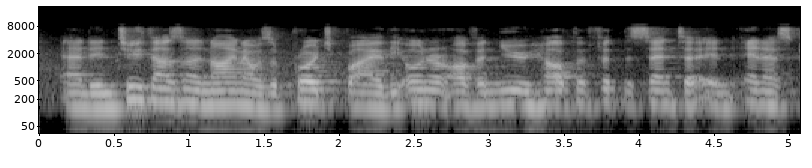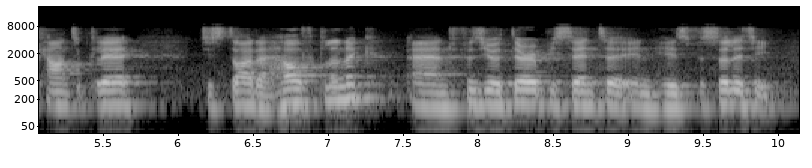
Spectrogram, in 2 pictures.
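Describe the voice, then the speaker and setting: Noticeable background noise sits behind this man. He talks at a fairly quick pace with a fairly high pitch. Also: fairly even intonation. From South Africa. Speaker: physiotherapist. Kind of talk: personal video statement. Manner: formal.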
